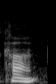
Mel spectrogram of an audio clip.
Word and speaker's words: conch: took the shell conch shell or I've heard it pronounced kunchch as well but I believe technically it's conchk but that would be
